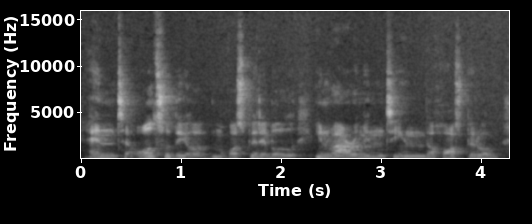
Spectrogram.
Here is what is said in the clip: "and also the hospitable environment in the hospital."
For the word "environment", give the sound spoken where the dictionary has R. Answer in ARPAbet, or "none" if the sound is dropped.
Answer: R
